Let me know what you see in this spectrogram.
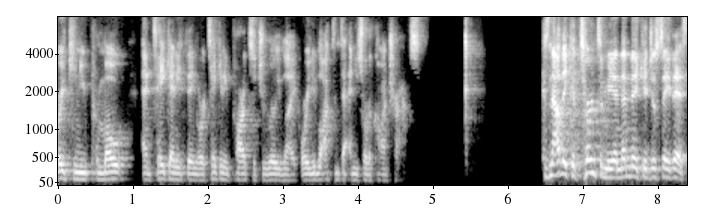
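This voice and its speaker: A man at a very fast pace with an animated tone. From Canada. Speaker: sales coach. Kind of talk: sales training seminar. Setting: video call.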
